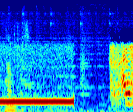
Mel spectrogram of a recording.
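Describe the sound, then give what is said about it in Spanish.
A steady telephone dial tone hums for about a second and a half, cuts off abruptly, and after a short quiet gap a burst of harsher line noise follows as a number is dialed to call a widowed man in Madrid. “al que vamos a llamar inmediatamente para ti. Vamos a hablar con Juan, a ver si está al teléfono”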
